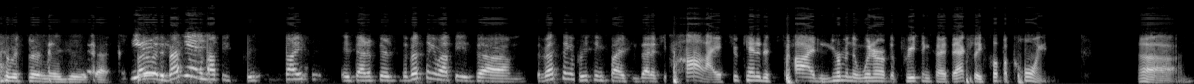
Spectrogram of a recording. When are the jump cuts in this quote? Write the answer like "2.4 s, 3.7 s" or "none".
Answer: 5.3 s, 5.7 s, 6.6 s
